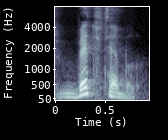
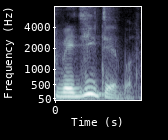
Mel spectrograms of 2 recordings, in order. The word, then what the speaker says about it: vegetable: can't see it's veggie it's vegetable veg vegetable not veggie table you have no authority to say vegetable because the crack pronunciation for the native speakers they pronounce this word at vegetable so this is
